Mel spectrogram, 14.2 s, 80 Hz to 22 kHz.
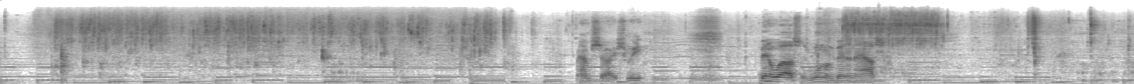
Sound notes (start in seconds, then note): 0.6 water splashing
